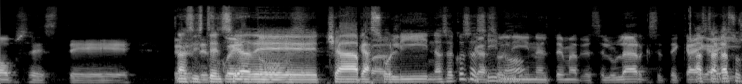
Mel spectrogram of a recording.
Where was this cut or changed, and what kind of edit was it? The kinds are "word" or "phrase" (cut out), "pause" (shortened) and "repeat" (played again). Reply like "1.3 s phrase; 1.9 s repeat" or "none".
1.7 s word; 3.6 s word; 5.8 s word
